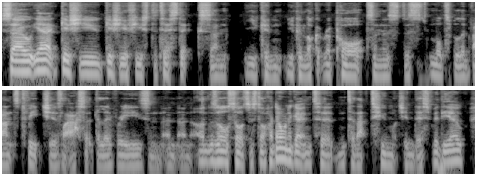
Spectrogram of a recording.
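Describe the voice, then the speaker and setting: A man talks in a very deep, low pitch at a very fast pace, with hardly any pauses and ordinary pitch variation. His voice is somewhat breathy on a very clean recording with a silent background. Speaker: tutorial creator. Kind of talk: tutorial.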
